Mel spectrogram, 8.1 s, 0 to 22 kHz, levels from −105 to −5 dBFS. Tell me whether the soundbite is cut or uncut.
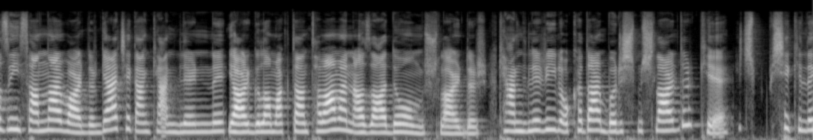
uncut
